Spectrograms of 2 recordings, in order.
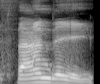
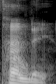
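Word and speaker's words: Thandie: You said Thandy. As far as I know, it's pronounced Tandy.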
